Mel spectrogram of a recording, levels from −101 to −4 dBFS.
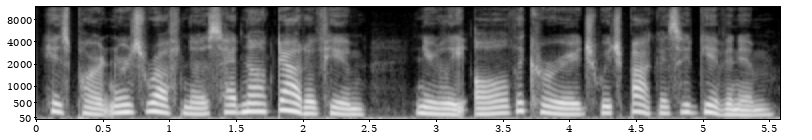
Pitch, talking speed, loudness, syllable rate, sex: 190 Hz, 185 wpm, -17 LUFS, 4.9 syllables/s, female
